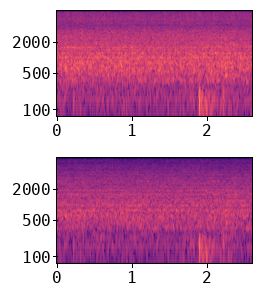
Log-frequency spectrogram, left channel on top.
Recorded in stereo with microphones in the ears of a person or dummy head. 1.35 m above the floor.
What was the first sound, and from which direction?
Running water, 55° left (ahead or behind).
